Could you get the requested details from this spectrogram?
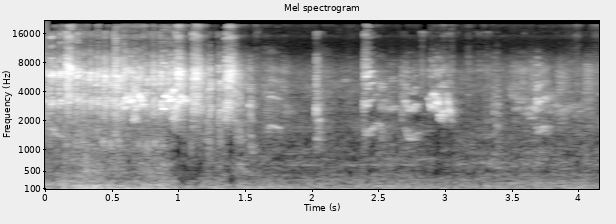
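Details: Kept budgerigars in a colony give a loud burst of dense chirping warble, then it thins to a few separate squeaky calls with quiet gaps.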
